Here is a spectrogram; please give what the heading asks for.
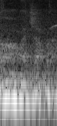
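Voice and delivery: very quiet, low, proud, relishing murmur. Recounting a Maharaj's reply when asked about his beads, imitating a millionaire-like relish. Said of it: "He said it like, a millionaire talks of his wealth".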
